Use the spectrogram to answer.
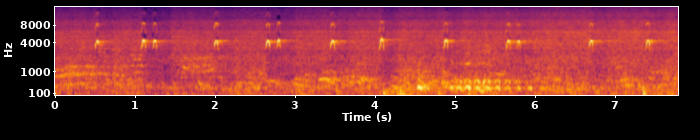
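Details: Black-necked stilt at a wetland exhibit, Nasu Animal Kingdom, Japan, 13 August 2020, calling while leading toward the jaguar area: short, sharp, high yelping notes, often doubled, repeated irregularly about every half to one second over a low murmur.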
